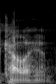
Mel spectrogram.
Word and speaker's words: Callahan: said I said your I pronounced your name wrong sir please correct that's okay it's Callahan well good morning everyone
